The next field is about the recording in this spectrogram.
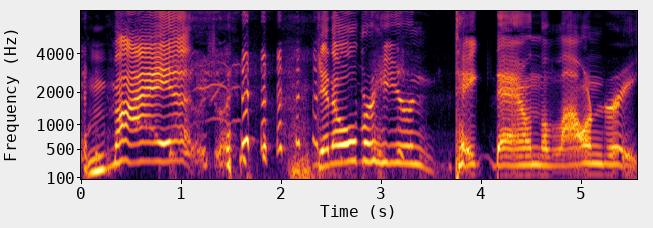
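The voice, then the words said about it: Put-on Southern accent. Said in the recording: “She is not from the South. ... her family is. ... Where do you think she got that accent?”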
